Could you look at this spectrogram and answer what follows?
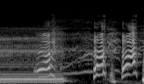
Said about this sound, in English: Well, where's the buzzer?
